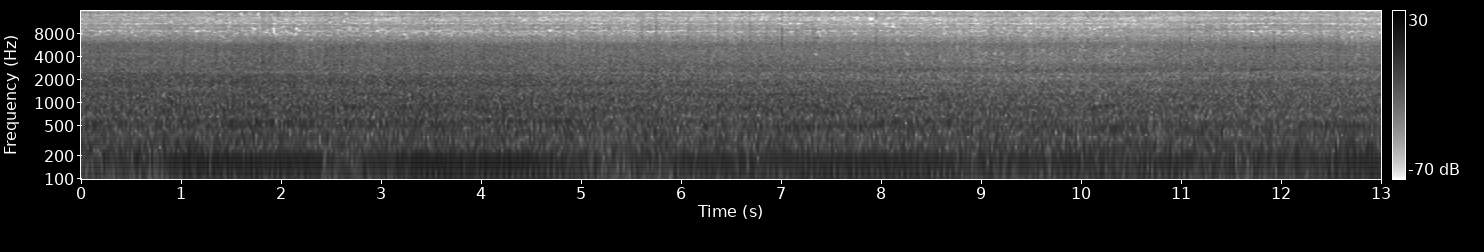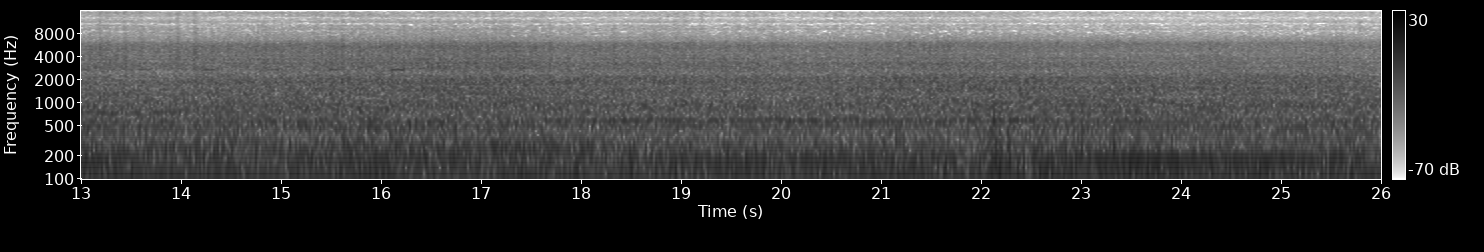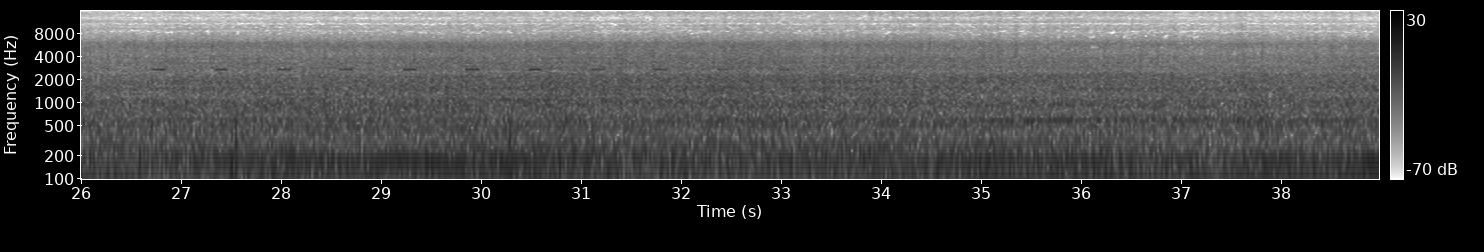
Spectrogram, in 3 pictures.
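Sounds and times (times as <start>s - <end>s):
harvester engine running: 0.0s - 38.9s
high warning beeps: 26.7s - 33.2s.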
